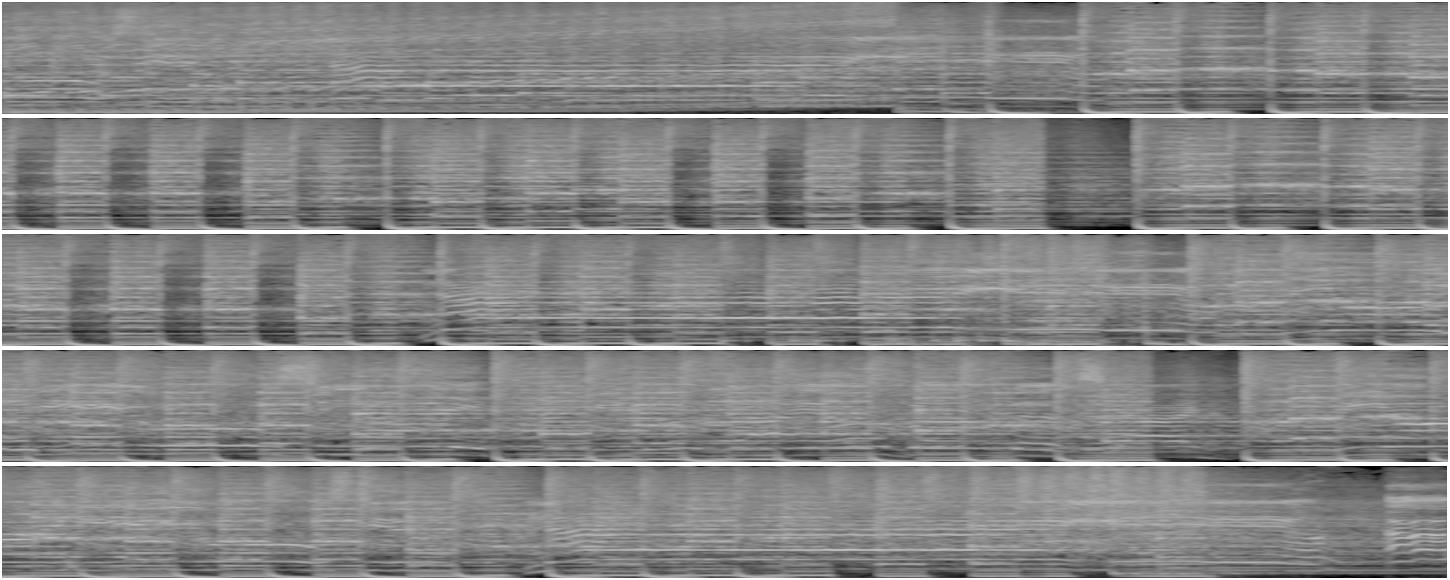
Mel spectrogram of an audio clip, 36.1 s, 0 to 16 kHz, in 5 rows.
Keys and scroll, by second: 1.9 /, 8.1 alt+Tab, 13.9 alt+Tab, 14.3 space, 15.2 ctrl+v, 24.6 shift+e, 25.9 m, 26.1 a, 26.2 i, 26.8 l, 32.1 ctrl+z, 36.0 alt+Tab.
